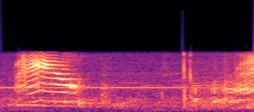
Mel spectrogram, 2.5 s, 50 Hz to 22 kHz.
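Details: Rika, a hungry house cat, gives a strong wavering meow of about 0.6 seconds, then quiet with faint taps, and a second meow begins at the very end, indoors.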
